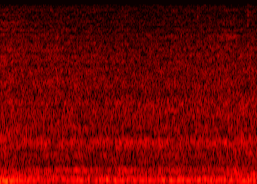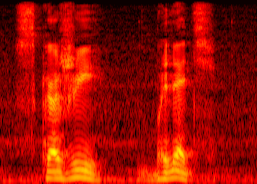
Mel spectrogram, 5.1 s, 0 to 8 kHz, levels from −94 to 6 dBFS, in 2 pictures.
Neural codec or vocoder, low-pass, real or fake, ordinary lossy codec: codec, 16 kHz, 16 kbps, FreqCodec, larger model; none; fake; none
